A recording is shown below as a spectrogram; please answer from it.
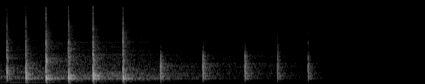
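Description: A run of about eleven sharp clicks or knocks, close together at first, then slowing and growing fainter until they stop about three seconds in.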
